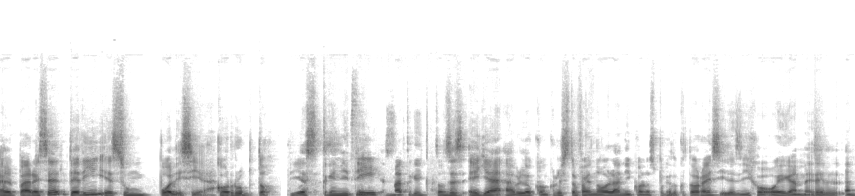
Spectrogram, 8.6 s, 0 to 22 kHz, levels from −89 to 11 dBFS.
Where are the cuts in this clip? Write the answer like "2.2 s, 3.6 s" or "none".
2.9 s, 4.3 s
